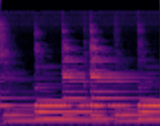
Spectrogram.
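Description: Nylon-string classical guitar fingerpicked in a slow arpeggio: a bass note plucked by the thumb, then single treble notes about three a second, each left ringing under the next.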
